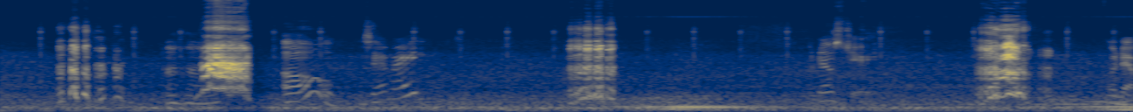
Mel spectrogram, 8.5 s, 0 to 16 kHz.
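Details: Macaw giving harsh, broadband squawks at about 1.7, 4.5 and 7.5 seconds, spaced roughly three seconds apart, with a person talking in between over a steady low engine-like rumble.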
